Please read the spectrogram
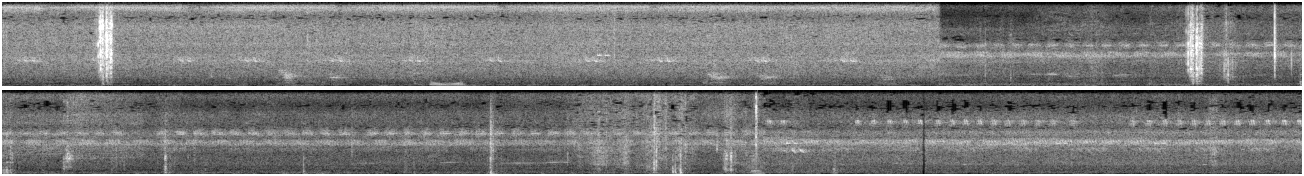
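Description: Night insects calling: a high chirp repeats about twice a second, then after a cut a steady, high, pulsing chirr carries on. Several sharp clicks of handling noise come between about nine and fifteen seconds in.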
